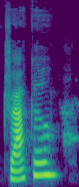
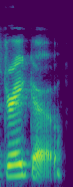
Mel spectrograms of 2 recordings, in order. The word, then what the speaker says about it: Draco: the correct pronunciation is draco everyone says draco they're wrong it's the latin word for dragon as in the hogwarts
